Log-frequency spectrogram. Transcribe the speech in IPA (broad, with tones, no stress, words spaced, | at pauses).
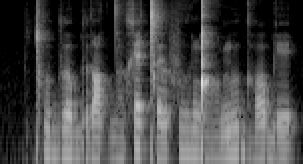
ǀʰu˧blo˧bro˩tˤ do̤˩xɛ˥ ǀə˩l fo̤˥ŋ͡ǃɑ̤˧ mu˧˥ɡʱɔ˩˧bɪ˩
